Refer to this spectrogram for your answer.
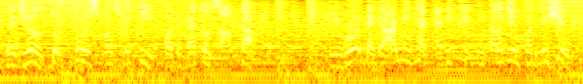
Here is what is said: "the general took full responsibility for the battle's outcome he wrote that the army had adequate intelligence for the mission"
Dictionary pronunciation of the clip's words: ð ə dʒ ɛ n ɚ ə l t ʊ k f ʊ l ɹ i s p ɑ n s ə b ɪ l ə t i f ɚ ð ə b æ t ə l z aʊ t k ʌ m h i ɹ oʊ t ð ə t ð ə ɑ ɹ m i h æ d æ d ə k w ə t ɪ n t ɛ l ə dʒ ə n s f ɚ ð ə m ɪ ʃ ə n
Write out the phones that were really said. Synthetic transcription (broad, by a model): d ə dʒ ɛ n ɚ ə l t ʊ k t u ɹ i s p ɑ n s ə b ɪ l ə t i f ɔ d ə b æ t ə l s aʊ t k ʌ m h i ɹ oʊ t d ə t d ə ɑ ɹ m i h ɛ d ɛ d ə k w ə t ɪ n t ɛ l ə dʒ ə n f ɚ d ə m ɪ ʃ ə n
